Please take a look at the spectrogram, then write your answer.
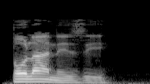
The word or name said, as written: Polanesi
